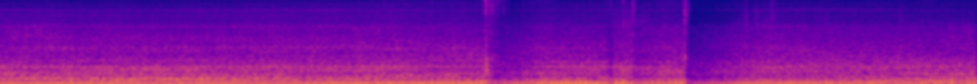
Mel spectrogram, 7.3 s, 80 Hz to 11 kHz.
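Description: A quiet diesel 8,000 watt generator on a recreational vehicle runs with a steady low engine drone, close by, with a couple of brief knocks or clicks partway through.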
